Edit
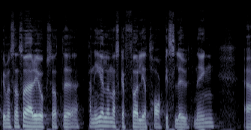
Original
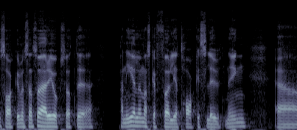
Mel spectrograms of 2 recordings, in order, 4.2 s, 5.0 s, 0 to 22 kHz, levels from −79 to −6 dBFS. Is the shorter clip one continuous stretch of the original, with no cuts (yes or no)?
no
